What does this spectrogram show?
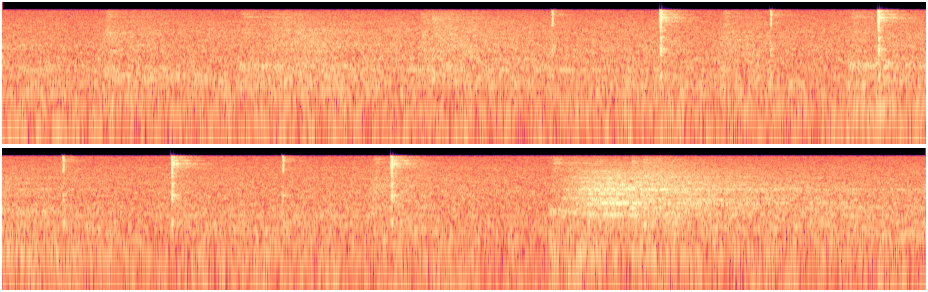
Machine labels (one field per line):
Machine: valve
